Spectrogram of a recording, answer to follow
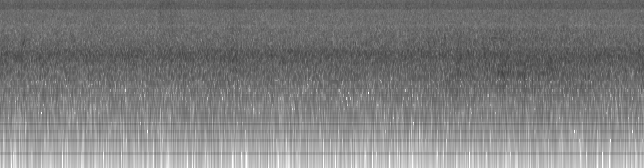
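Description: A steady rushing background noise without any clear pitch, growing slightly louder in the second half.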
